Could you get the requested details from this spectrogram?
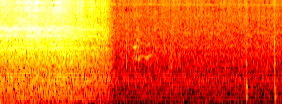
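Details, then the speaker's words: A loud airy hiss lasts about a second and a half, then stops into near silence with one faint click, during a user's speech: mechanical ventilator air cycle. "My name is, that noise you hear is my ventilator."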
